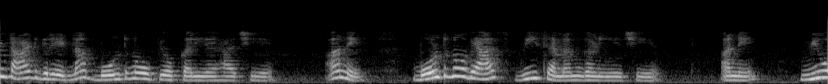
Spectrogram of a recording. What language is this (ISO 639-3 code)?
guj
